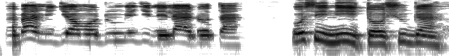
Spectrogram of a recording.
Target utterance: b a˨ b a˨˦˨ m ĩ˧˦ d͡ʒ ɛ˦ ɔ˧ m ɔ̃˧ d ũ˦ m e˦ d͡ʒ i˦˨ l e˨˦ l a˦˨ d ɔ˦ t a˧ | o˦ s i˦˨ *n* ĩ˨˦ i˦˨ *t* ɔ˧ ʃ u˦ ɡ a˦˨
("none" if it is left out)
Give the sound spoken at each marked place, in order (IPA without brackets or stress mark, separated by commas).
n, t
